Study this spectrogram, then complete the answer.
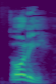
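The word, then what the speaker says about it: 鳥: Tori.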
